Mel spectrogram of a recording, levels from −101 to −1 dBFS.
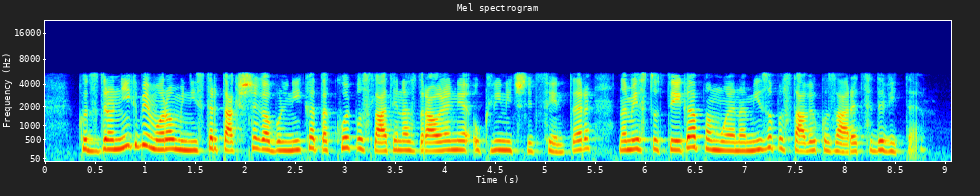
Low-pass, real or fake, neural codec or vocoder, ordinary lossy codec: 5.4 kHz; real; none; none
